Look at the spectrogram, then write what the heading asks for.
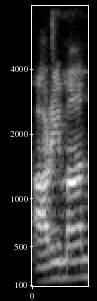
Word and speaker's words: Ahriman: Is it Ahriman Legacy series? Yeah, that's actually right.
